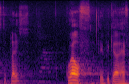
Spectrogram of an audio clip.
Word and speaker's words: Guelph: I can't pronounce the place. Guelph. There we go. I have to get it right. Guelph.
